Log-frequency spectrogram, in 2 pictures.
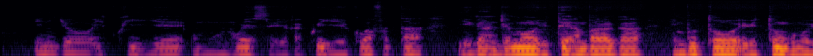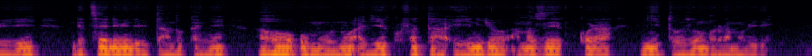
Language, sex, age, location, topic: Kinyarwanda, male, 18-24, Kigali, health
